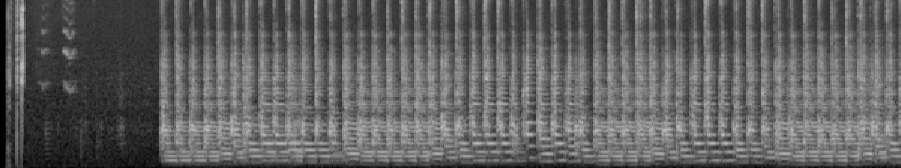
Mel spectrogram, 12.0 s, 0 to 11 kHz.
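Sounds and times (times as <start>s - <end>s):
faint high squeaks: 0.4s - 1.1s.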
